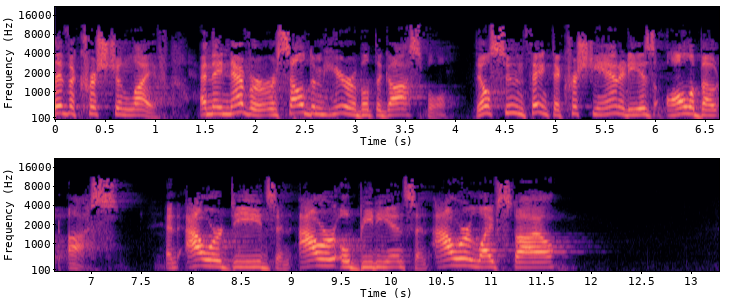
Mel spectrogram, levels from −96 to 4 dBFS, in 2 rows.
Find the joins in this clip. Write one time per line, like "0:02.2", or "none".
0:01.3
0:04.1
